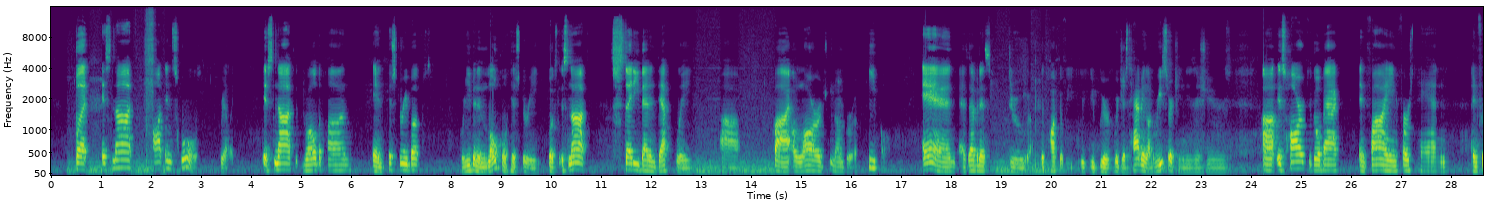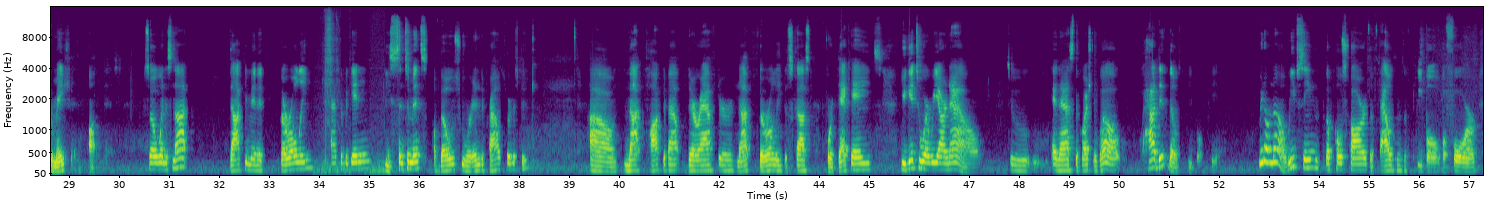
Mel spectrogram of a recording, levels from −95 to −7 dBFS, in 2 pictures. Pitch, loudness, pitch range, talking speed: 120 Hz, -21 LUFS, 105-140 Hz, 130 wpm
